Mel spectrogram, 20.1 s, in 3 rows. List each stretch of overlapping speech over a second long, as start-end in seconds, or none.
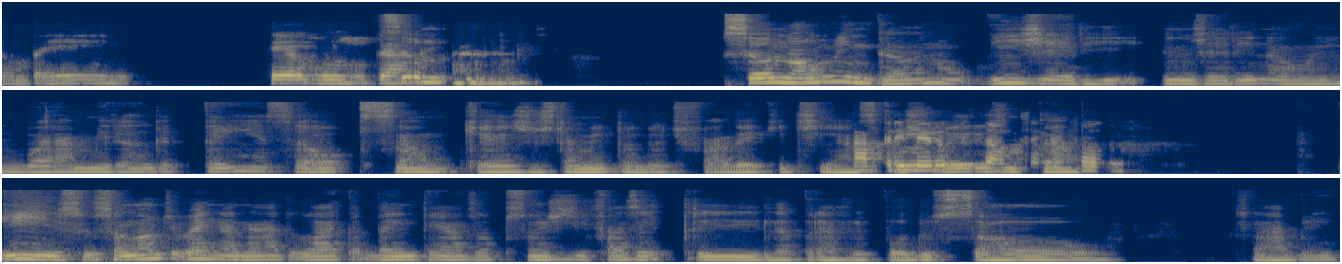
10.9-12.1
